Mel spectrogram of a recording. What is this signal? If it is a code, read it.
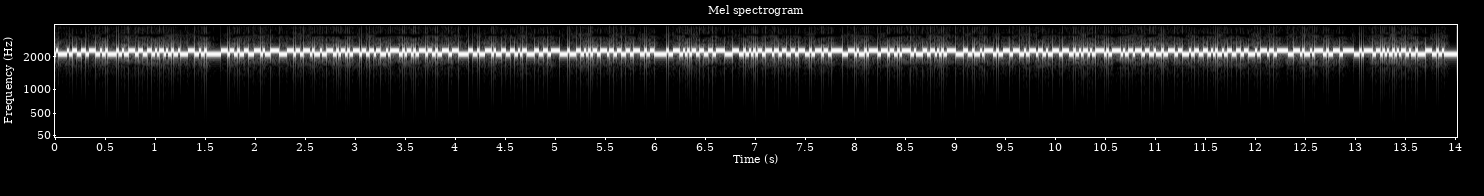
RTTY, about 45.45 baud. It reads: KINKAID, WHO HAD LED AMPHIBIOUS INVASIONS IN THE EUROPEAN AND PACIFIC THEATERS,
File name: fsk170 / USS-New-Jersey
